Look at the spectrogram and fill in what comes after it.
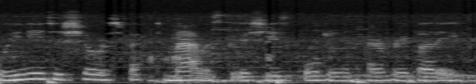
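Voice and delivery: ordinary talk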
